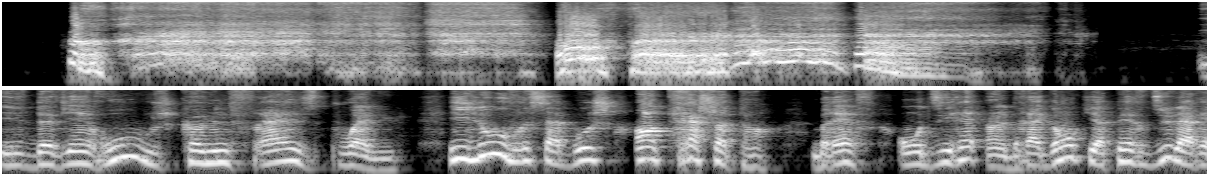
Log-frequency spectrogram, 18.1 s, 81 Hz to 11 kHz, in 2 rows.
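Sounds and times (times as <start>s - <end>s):
speech: 0.5s - 1.1s, 9.5s - 18.0s
voice imitating a lion roaring: 0.5s - 7.8s.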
